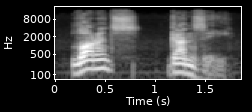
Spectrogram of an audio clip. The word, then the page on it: Lawrence Gonze: American English; from Malta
